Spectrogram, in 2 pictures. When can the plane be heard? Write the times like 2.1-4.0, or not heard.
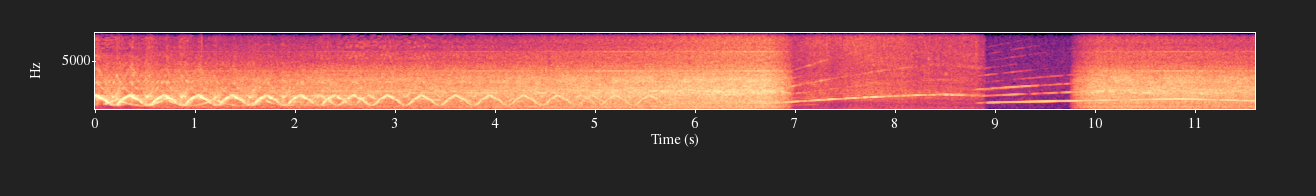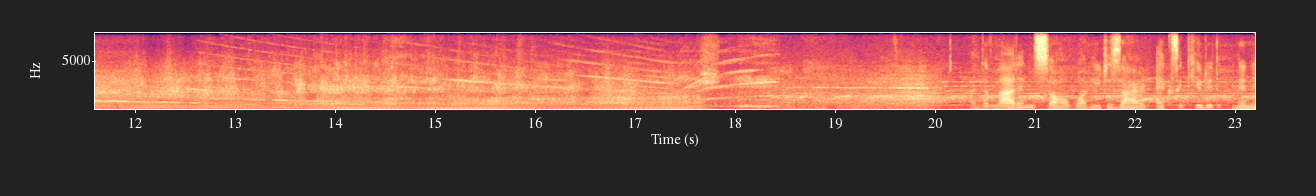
0.0-7.0, 9.8-20.1.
